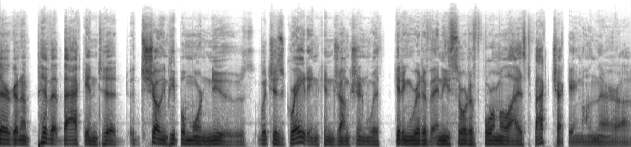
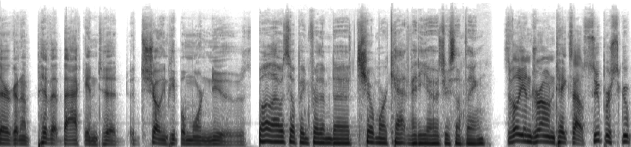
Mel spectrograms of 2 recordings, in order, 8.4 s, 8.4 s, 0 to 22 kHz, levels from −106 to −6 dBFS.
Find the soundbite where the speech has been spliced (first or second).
second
